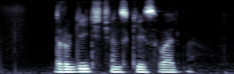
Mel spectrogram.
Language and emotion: Russian, neutral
